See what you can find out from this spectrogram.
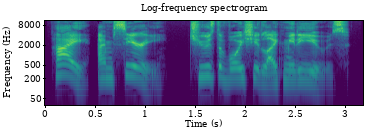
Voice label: Siri American Voice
